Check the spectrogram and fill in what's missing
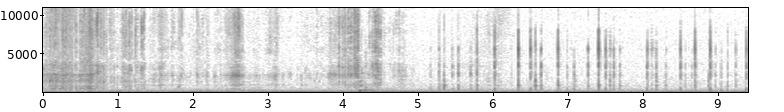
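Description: Fingernails scratch and tap the smooth, solid wooden back and handle of a paddle hairbrush held up close to the microphone. The first half is soft, continuous scratching and rubbing. It then gives way to many sharp, bright taps and clicks over a steady low hum.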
